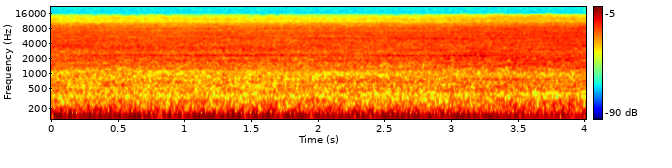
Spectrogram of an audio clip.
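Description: Quiet, smooth low idle with a steady hum and no hunting or stumble; the engine is running normally.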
